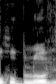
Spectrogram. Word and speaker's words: Rublev: Ah, para terminar, Chardy ganhou do Rublev, ou Rublov, se você preferir a pronúncia russa original.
